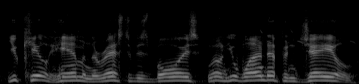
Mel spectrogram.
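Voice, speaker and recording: An actor playing a genteel, persuasive fixer in a western game, with a formal, emphatic manner. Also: male voice, fairly high pitch, normal speed, fairly bright tone, a little hiss or hum, close to an everyday voice. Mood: urgent, persuasive. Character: genteel, persuasive male fixer in the Old West. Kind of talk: dramatic game cutscene acting.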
